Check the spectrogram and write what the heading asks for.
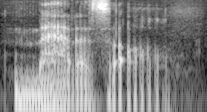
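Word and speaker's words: Mazatzal: And one of my favorite ranges in Arizona is the Matazels. Now, it's spelled Mazazal, but locals pronounce it Matazal.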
